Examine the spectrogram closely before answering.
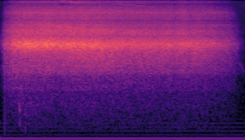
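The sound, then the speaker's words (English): A deep breath taken in through the nose and let out through the mouth, heard as one steady, airy hiss that lasts a few seconds and fades at the end, with no talking. “take a big deep breath in through the nose and out through the mouth”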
